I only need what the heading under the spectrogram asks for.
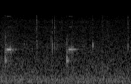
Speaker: and you can hear the beeping of the reader and you'll notice that if we read here it's not going to be because this is the file that we're looking for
